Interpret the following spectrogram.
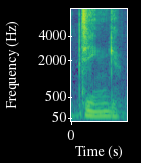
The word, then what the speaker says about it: Ting: ou, plus communément, devant le Ting, prononcé Ting, local.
